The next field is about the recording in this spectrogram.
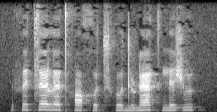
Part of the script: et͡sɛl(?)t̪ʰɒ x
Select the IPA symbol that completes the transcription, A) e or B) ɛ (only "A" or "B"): B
